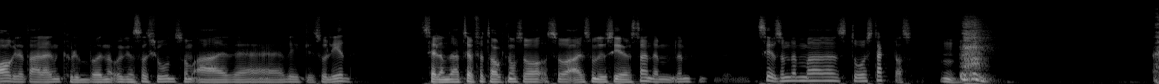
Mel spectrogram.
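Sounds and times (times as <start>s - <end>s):
speech: 0.0s - 10.0s
person sneezing: 9.4s - 10.1s.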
